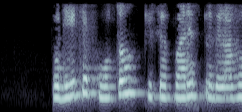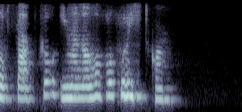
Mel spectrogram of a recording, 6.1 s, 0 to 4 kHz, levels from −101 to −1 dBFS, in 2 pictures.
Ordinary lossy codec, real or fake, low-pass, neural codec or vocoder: AAC, 24 kbps; fake; 3.6 kHz; codec, 32 kHz, 1.9 kbps, SNAC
